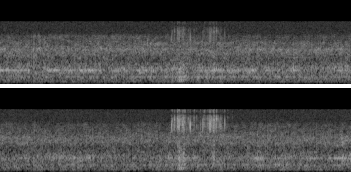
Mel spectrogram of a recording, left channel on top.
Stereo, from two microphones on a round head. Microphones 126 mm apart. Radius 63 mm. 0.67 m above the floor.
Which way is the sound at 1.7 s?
60° right (ahead or behind).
